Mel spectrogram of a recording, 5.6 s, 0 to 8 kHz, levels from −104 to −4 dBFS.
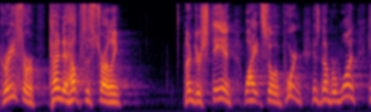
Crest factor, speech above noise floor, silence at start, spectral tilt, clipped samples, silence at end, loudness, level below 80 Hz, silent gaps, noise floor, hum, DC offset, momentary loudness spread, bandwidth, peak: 22 dB; 46 dB; 0 s; -3 dB/octave; under 0.1%; 0 s; -32 LUFS; -86 dBFS; none; -78 dBFS; none; under 0.1%; 10 LU; 7.6 kHz; -12 dBFS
